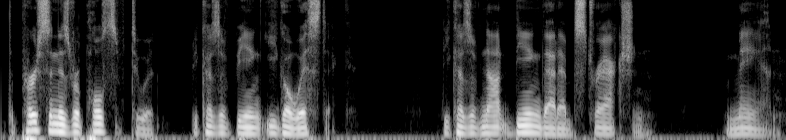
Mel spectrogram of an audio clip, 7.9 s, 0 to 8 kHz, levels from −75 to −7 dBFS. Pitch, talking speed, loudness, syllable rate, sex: 95 Hz, 130 wpm, -20 LUFS, 5.0 syllables/s, male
